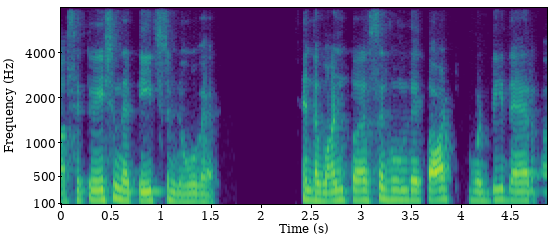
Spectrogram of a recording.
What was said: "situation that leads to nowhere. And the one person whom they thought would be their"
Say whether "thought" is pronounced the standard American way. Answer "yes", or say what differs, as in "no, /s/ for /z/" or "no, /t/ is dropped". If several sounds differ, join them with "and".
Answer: no, /t/ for /θ/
